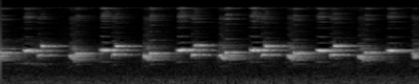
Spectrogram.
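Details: Sooty-headed bulbul singing 'kongslet panjang': crisp, ringing two-part whistles, stepping up then down, repeated in a quick, bouncy rhythm.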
